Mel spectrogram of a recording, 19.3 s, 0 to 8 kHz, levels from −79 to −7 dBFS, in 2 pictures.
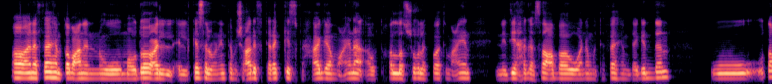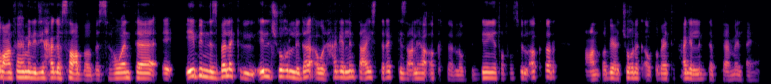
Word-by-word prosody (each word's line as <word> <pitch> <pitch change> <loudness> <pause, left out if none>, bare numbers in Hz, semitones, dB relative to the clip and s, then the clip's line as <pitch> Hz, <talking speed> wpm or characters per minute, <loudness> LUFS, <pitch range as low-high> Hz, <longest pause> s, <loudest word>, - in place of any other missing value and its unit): آه، 145 -1 +8
أنا 145 - +7
فاهم 155 +1 +6
طبعًا 135 -1 +5
إنه 130 -1 +1
موضوع 130 +2 +5
ال 125 -4 +1
الكسل 145 +5 +1
وإن 125 0 -5
أنت 135 +1 -5
مش 130 -3 -8
عارف 145 - +3
تركّز 140 +1 -1
في - - -25
حاجة 135 0 +1
معينة 135 +1 -1
أو 120 -3 -4
تخلّص 135 +3 +1
شغلك 140 -3 -2
في 140 - -6
وقت 135 0 -4
معين، 140 +1 -4 0.3
إن 120 0 -7
دي 140 - +3
حاجة 135 -1 -4
صعبة 130 +2 +2
وأنا 130 0 +1
متفَهِّم 130 0 -7
ده 120 - -10
جدًا. 145 +5 -1 0.5
و 270 - -5 0.5
وطبعًا 165 - +2
فاهم 160 +2 +2
إن 155 -2 +3
دي 150 +2 -1
حاجة 155 -1 0
صعبة، 130 -5 -1
بس 120 +3 -13
هو 140 +2 -1
أنت 150 0 -3 0.3
أ 395 - -1 0.2
إيه 340 - +8
بالنسبة 180 -4 +1
لك 190 0 -1
ال 265 -3 -4
إيه - - +4
الشغل 175 -3 +1
ده 170 +4 -1
أو 140 -1 -3
الحاجة 165 +4 -5
اللي 160 +1 0
أنت 170 - -9
عايز 160 0 -3
تركّز 160 -3 -9
عليها 140 -1 -6
أكتر؟ 130 -3 -17
لو 115 0 -13
تدّيني 145 +6 -5
تفاصيل 140 0 -13
أكتر - - -7 0.4
عن 110 +2 -7
طبيعة 130 +2 -6
شغلك 150 -2 -5
أو 115 - -12
طبيعة 135 +3 -9
الحاجة 135 +1 -7
اللي 125 0 -6
أنت 125 0 -18
بتعملها 115 0 -14
يعني. 100 -2 -25
140 Hz, 220 wpm, -21 LUFS, 130-150 Hz, 0.5 s, آه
